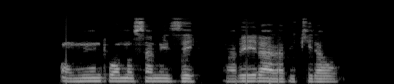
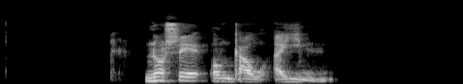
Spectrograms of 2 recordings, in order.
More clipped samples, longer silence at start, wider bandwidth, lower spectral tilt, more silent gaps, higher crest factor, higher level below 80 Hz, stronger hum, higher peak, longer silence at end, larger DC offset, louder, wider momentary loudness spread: neither; second, 0.6 s vs 1.1 s; about the same, 9.4 kHz vs 9.8 kHz; about the same, -4.5 dB/octave vs -3.5 dB/octave; neither; about the same, 16 dB vs 18 dB; first, -62 dBFS vs -68 dBFS; neither; second, -14 dBFS vs 0 dBFS; second, 0.55 s vs 1.3 s; neither; second, -28 LUFS vs -14 LUFS; second, 11 LU vs 14 LU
